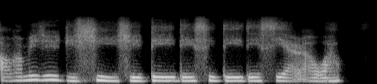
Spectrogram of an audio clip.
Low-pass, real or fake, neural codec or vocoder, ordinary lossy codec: 10.8 kHz; fake; codec, 24 kHz, 0.5 kbps, DualCodec; Opus, 16 kbps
